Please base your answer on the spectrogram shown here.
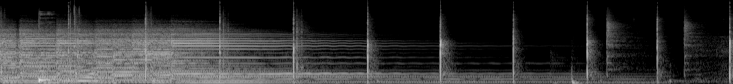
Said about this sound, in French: Et oui, et j'applaudis.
